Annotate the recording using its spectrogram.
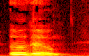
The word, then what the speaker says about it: Ugwuh: But she met Jason Ugu, which is spelled U-G-W-U-H, but appears to be pronounced, based on videos I found, Ugu Sr., when Tiziana was very young.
